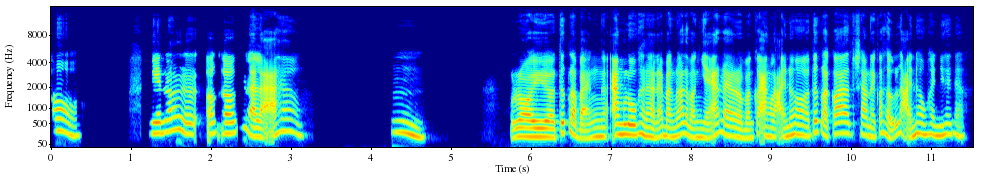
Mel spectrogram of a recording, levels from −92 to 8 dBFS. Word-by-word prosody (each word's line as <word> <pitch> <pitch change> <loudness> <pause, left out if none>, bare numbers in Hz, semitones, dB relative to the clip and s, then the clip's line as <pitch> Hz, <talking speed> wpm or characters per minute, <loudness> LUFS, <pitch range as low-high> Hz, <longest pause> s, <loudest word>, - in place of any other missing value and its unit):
Ồ, 295 -9 -2 0.9
nghe 265 0 +2
nó 305 +4 -1
l 260 -8 -1
ớn 255 +2 -2
ớn, 260 +1 +2
lạ 375 - +2
lạ 190 - +3
hông? 300 -6 -7 1.1
Ừm. 265 -10 -3 1.1
Rồi, 190 +1 +4
ờ, 185 -1 +3
tức 265 +8 -2
là 240 - +4
bạn 175 +2 -1
ăn 240 +4 +3
luôn, 235 -1 +4
hay 245 - 0
là 200 - 0
hồi 185 - +1
nãy 185 - -1
bạn 200 -2 -1
nói 240 +4 +1
là 250 - -2
bạn 185 -4 -2
nhả 175 +7 +1
ra 225 -6 0
rồi 185 -2 0
bạn 170 0 -4
có - - -1
ăn 200 - +3
lại 190 0 0
nữa 220 +4 -1
hông? 225 -4 -2
Tức 285 +1 -1
là - - +4
có 265 +1 +1
sau 240 -2 -2
này 195 -3 -3
có 260 - -5
thử 235 - -2
lại - - 0
nữa 245 +5 -1
hông, 240 -1 -2
hay 235 -2 -3
như 215 +1 -1
thế 245 - -5
nào? 230 -5 -9
235 Hz, 250 wpm, -23 LUFS, 195-260 Hz, 1.1 s, Rồi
